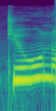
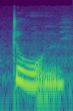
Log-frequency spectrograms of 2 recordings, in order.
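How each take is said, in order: First: ट्यून as "tyoon"; yoo pronunciation. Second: टून as "toon"; no y-sound in टून; oo pronunciation. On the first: Teacher recapping two ways, ट्यून with "yoo". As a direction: keep the y-glide in ट्यून. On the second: Teacher recapping two ways, टून with plain "oo". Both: Shown as a demonstration. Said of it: "दोनों तरीके से".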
